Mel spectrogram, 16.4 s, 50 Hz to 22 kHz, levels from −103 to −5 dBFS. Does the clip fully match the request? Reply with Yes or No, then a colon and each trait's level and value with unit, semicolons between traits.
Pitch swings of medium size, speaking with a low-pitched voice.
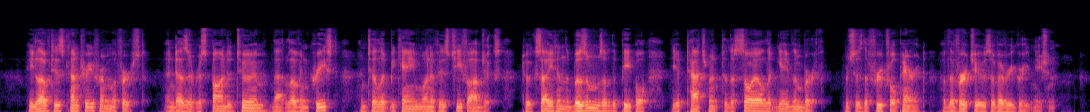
Yes: average, 3.9 semitones; very low, 85 Hz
